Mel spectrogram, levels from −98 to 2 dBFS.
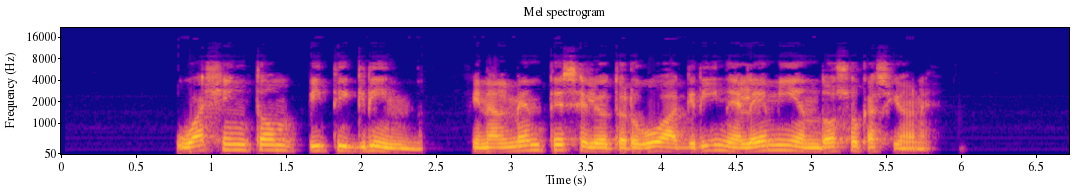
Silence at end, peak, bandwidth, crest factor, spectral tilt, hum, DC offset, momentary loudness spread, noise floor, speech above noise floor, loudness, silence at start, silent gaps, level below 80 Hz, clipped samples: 0.9 s; 0 dBFS; 7.8 kHz; 16 dB; -5 dB/octave; none; under 0.1%; 8 LU; -79 dBFS; 65 dB; -15 LUFS; 0.8 s; none; -54 dBFS; under 0.1%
